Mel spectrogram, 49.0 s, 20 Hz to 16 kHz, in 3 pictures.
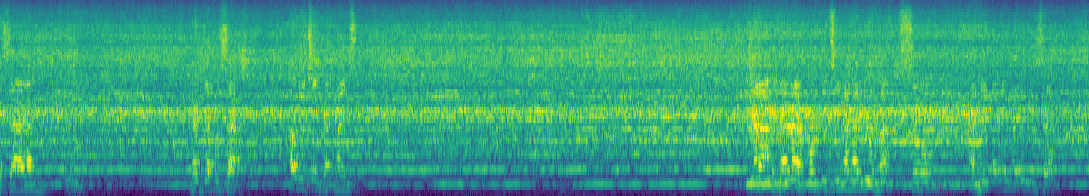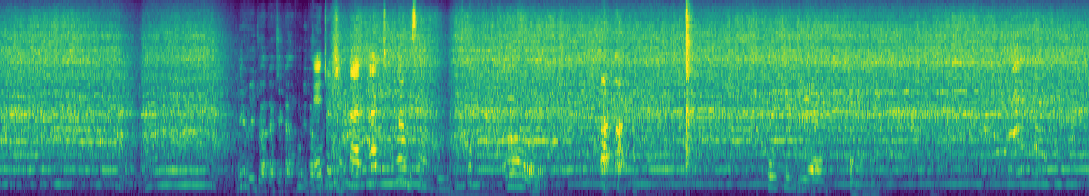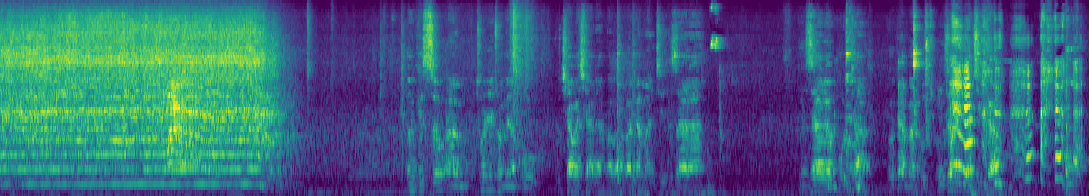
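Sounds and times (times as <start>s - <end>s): electric motor whirring: 0.0s - 19.9s, 21.1s - 37.2s.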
